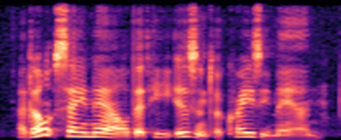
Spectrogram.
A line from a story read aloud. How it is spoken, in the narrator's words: said Sir Henry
